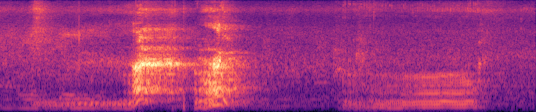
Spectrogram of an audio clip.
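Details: Pet dogs in playful squabbling, a low growl leading into two sharp barks, then another rumbling growl lasting about a second.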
